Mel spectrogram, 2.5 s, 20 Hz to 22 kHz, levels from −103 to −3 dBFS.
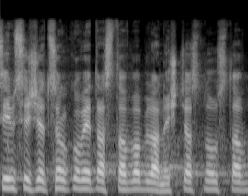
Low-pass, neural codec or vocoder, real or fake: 14.4 kHz; none; real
